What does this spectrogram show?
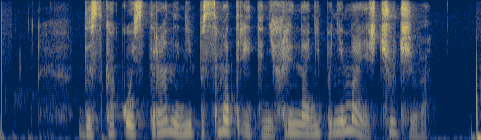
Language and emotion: Russian, angry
